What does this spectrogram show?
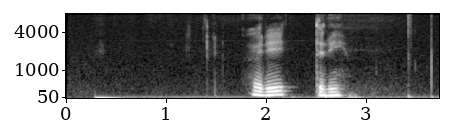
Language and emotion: Russian, neutral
